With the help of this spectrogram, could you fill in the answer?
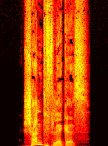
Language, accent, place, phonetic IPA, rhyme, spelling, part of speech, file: German, Germany, Berlin, [ˈʃantˌflɛkəs], -antflɛkəs, Schandfleckes, noun, De-Schandfleckes.ogg
- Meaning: genitive singular of Schandfleck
